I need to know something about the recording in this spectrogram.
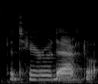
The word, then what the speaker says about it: pterodactyl: Pterodactyl. I don't know. Why is it spelled with a P? They could literally just remove the P and it'd be fine. Cuz we just say it like pterodactyl.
